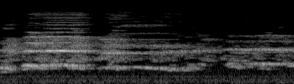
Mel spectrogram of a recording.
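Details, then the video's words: Rooster crowing in the early morning in rural Philippines, a single harmonic, drawn-out crow in the first second, then softer trailing calls, with other birds singing faintly behind. "Crowing Roosters and Singing Birds"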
